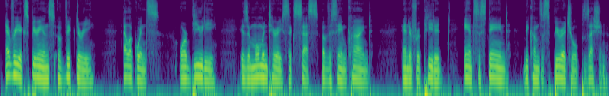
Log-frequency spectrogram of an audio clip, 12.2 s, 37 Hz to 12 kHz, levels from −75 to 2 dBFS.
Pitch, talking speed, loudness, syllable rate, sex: 100 Hz, 120 wpm, -19 LUFS, 5.2 syllables/s, male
